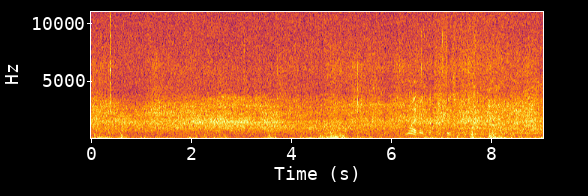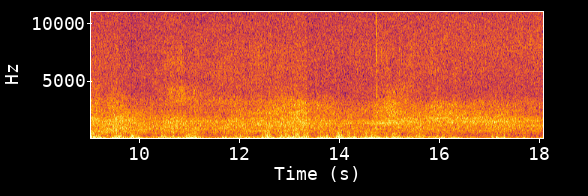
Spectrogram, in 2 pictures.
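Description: Wind buffeting a camcorder microphone in irregular gusts, over a steady outdoor hiss.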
